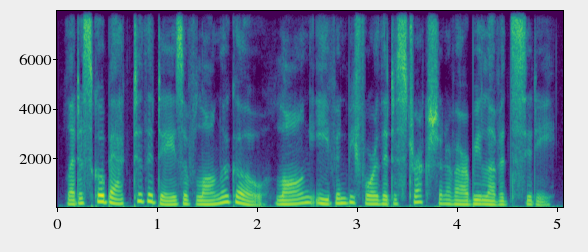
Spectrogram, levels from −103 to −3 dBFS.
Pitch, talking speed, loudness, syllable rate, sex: 175 Hz, 225 wpm, -20 LUFS, 5.9 syllables/s, female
